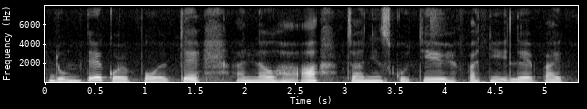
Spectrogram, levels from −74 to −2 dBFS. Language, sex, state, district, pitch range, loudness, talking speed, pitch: Mizo, female, Mizoram, Aizawl, 185-200 Hz, -19 LUFS, 170 wpm, 195 Hz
